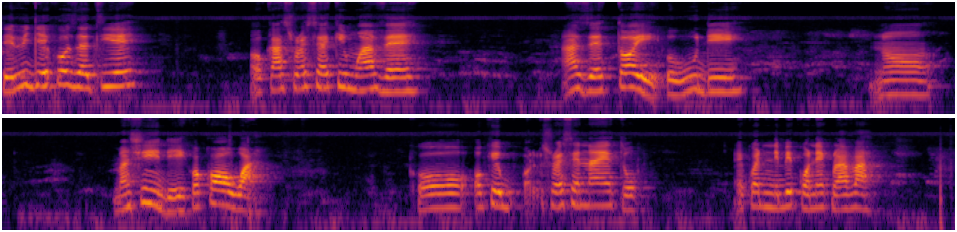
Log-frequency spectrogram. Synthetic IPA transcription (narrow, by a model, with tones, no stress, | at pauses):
t̪e˨vi˦d͡ʒe˨˦ko˦za˨t̪i˦e˦ | ɔ̰˨ka˨sɾɛ˦sɛ˦ki˦mũ˨a˨vɛ˦ | a̰˨zɛ˨t̪ɔ˦jɪ˨o˨wu˦dɪ˦ | nɔ̃˨ | mã˨ʃĩ˦˨dɪ˨kɔ˦kɔ˦wa˨ | kʰo˦o˦ke˦sɾɛ˦sɛ˦nã˦ɛ˦t̪ʊ˨ | ɛ̰˨kɛ˦dɪ˨nɪ̃˨be˦kɔ˨nɛ̃˦k͡pla˨va˦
